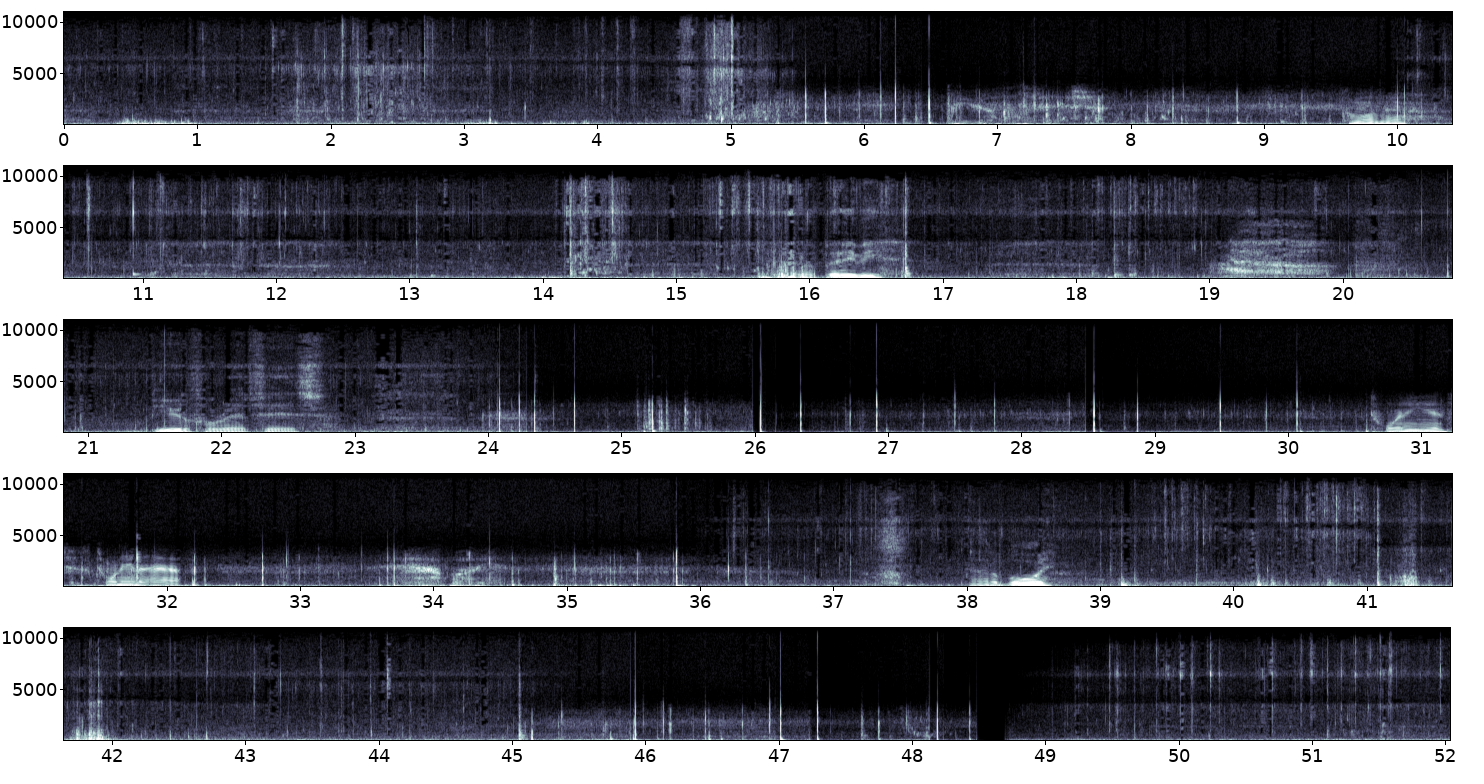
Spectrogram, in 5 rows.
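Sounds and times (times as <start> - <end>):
low wind rumble: 0.0 - 52.0.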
